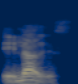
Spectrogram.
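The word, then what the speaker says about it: Hélade: Y los griegos, a ellos no se llamaban griegos, se les llamaban Helades, o la Helade, con H al principio y con acento en la E, ¿ok?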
